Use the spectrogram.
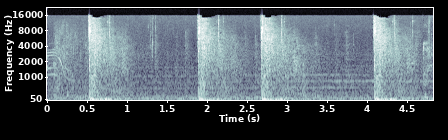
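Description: Revolver gunshots in the video game Deus Ex: Human Revolution: four loud, sharp single shots with short echoing tails, spaced unevenly over a few seconds, with no talk over them.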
